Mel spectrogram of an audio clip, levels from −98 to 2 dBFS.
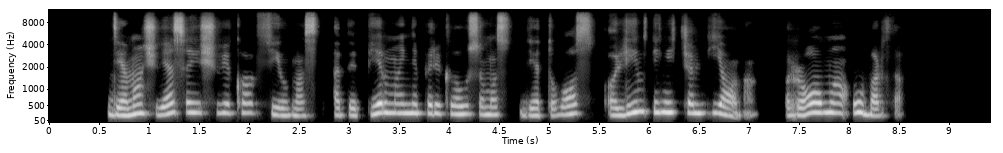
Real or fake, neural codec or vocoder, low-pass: fake; codec, 24 kHz, 1.2 kbps, DualCodec; 10.8 kHz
